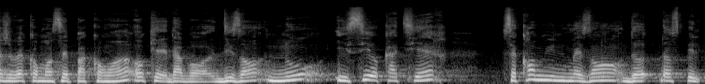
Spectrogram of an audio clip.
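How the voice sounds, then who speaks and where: A man in his thirties from Nigeria, a priest giving interview answers in a measured way, often restarting and repeating words. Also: fairly high pitch, warm tone, long reverb tail.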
